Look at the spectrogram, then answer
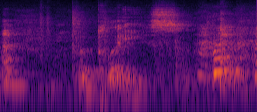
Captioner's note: laughter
